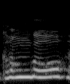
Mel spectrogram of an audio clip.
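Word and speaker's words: 金剛: And Mount Kongo, as they called it, Mount Kŭmgang, Kongo is the Japanese pronunciation of the same characters, was central to this project.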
